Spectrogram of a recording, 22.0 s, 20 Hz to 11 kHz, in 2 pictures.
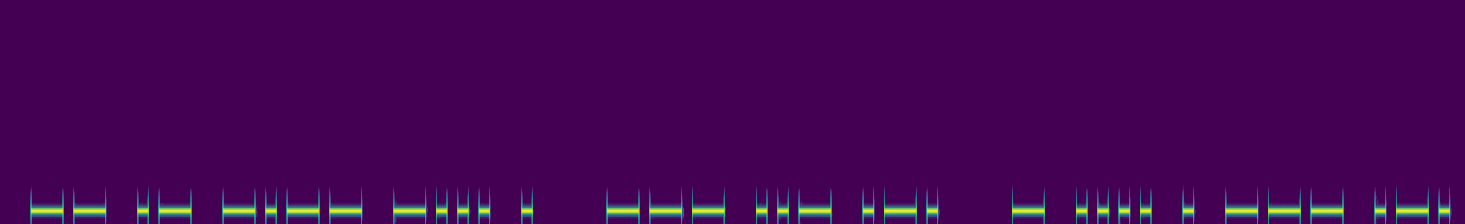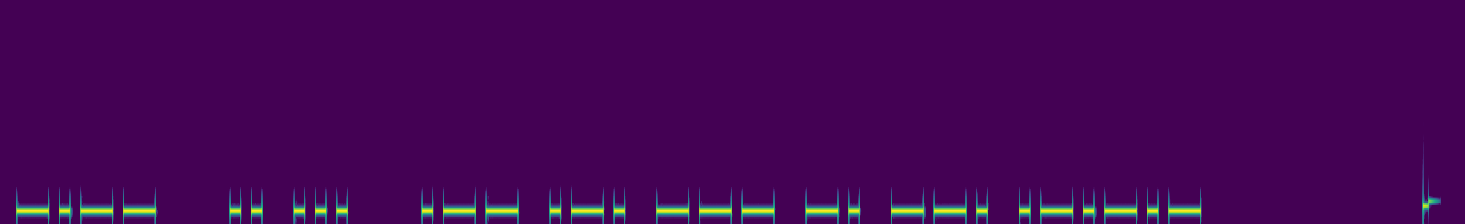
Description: Morse code, heard as a keyed tone, about 15 wpm, 700 Hz. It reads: MAYBE OUR THEORY IS WRONG.
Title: A Sound Of Thunder 15wpm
